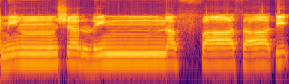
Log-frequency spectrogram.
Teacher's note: جب نون کے اوپر تشدید ہوتی ہے تو وہاں پر غنہ ہوتا ہے، اور غنہ کی جو مقدار ہے وہ 1 الف کے برابر ہے، اور غنہ کا جو مطلب ہے وہ ہے ناک کے اندر آواز کو لے جانا، جیسے من شر النفاثات۔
